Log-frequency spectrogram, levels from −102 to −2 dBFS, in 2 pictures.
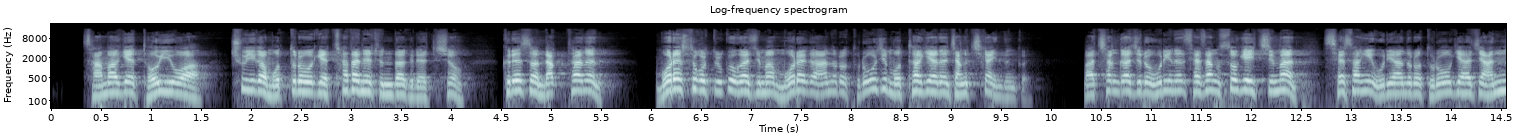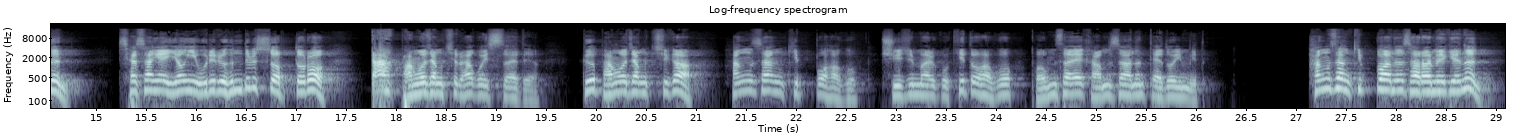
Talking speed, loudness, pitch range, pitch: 330 characters per minute, -20 LUFS, 155-200 Hz, 180 Hz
